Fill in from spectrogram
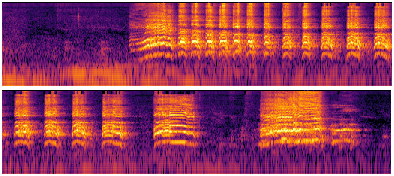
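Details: Hen giving a strange, unique call. After a quiet low hum, a fast run of about fifteen short arched notes, steadily repeated, is followed by two longer, drawn-out harsh notes.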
